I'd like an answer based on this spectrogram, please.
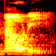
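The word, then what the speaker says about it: Māori: You can get a pass if you say Maori, but it's pronounced kind of with a D, right? That's why you hear me say like Maori, right? It's like they roll the R into a D.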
